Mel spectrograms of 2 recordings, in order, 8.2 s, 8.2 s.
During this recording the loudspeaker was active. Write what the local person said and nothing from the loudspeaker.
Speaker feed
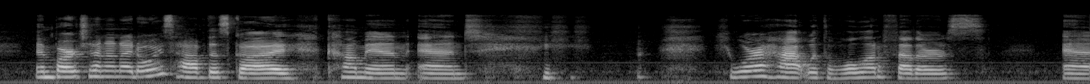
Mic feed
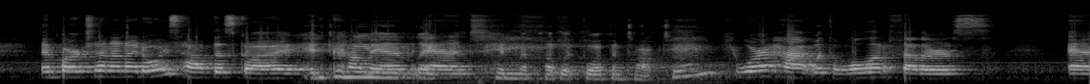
And can you, like, can the public go up and talk to him?

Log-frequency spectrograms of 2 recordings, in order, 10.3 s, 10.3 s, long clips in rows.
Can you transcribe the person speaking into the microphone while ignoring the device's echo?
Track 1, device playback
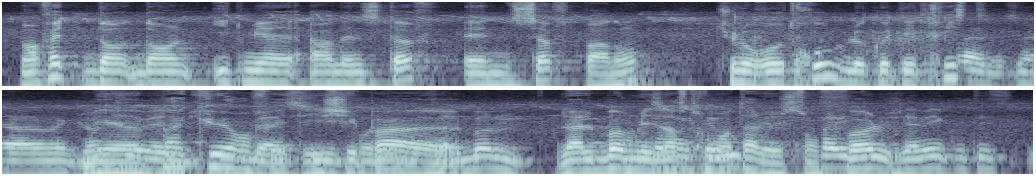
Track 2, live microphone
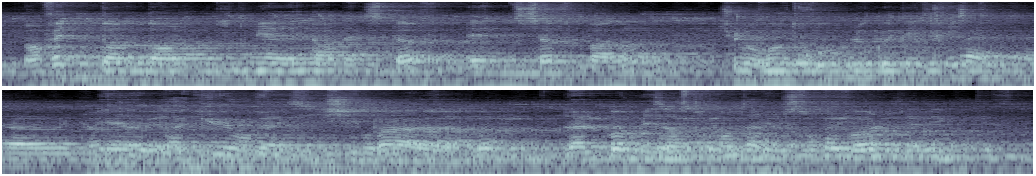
none

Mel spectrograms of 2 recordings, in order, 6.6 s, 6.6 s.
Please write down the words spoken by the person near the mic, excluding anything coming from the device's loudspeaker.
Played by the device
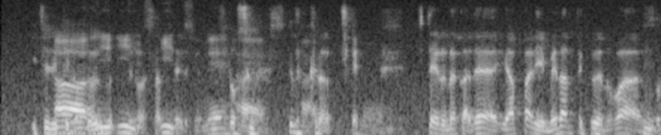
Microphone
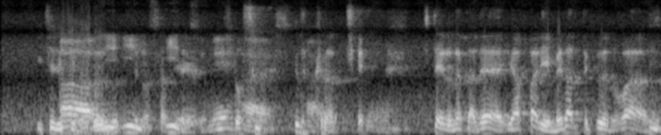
ね。で、

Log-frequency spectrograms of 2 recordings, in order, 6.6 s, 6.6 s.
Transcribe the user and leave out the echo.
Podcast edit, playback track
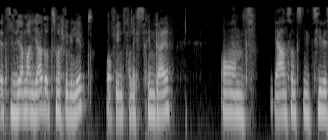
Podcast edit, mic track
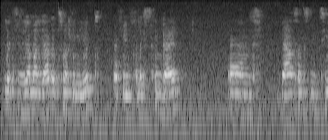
none

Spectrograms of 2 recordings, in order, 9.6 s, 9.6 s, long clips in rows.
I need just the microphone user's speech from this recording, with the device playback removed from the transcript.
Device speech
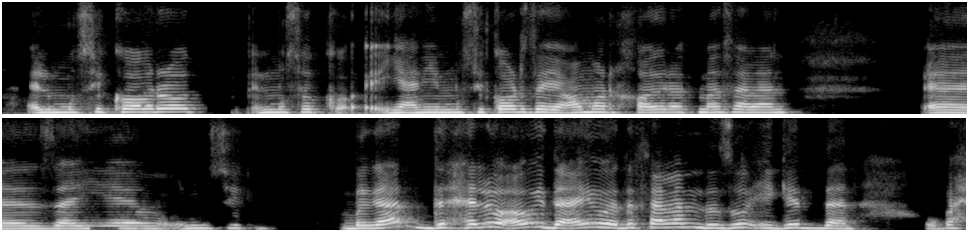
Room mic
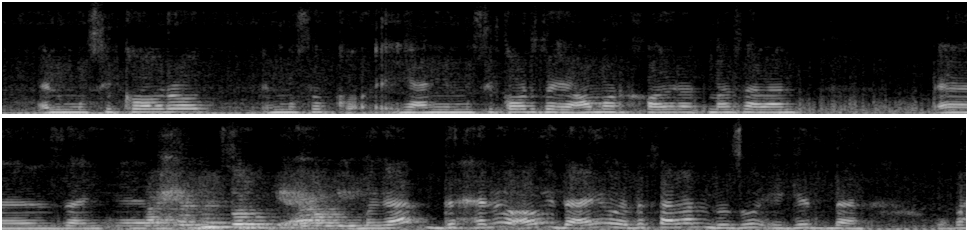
بحب التركي قوي

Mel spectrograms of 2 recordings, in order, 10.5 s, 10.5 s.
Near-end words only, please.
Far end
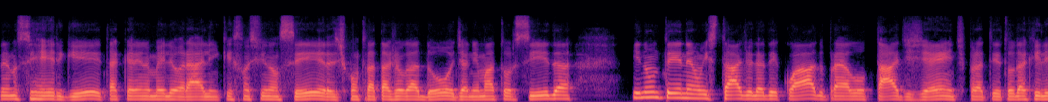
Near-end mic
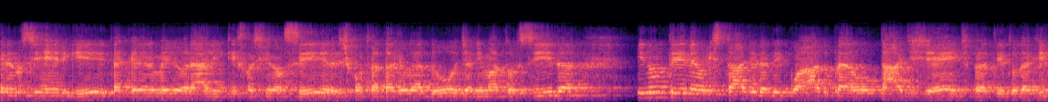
none

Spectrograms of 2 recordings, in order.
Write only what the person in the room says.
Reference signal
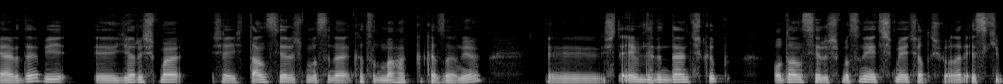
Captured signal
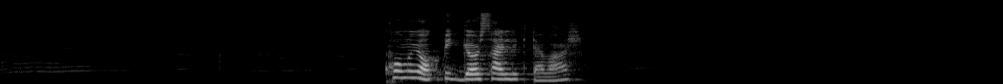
konu yok, bir görsellik de var.

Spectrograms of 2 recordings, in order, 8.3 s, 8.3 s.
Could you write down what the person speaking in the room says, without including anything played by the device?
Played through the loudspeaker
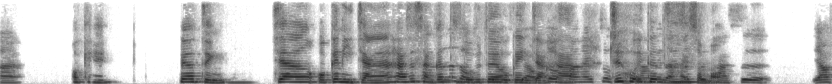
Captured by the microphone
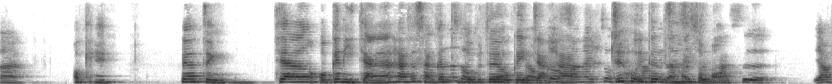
none

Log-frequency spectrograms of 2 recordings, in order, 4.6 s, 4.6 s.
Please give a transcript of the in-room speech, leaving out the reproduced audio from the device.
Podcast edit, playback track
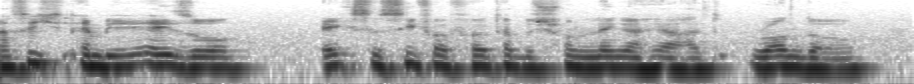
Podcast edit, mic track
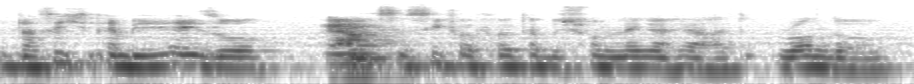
ja.

